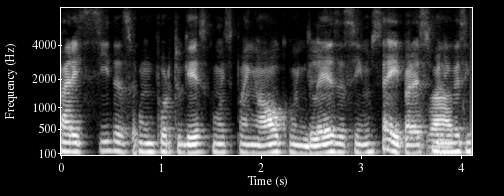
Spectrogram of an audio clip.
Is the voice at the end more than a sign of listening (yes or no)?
no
